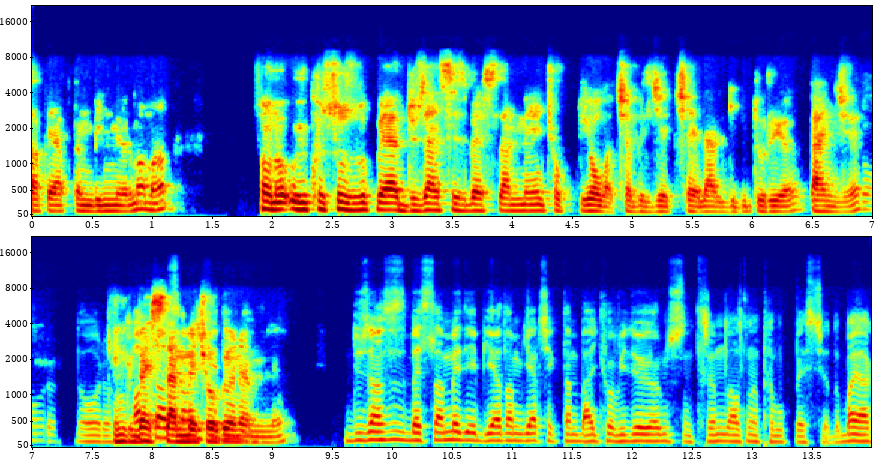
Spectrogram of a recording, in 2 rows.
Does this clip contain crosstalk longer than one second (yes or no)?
yes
